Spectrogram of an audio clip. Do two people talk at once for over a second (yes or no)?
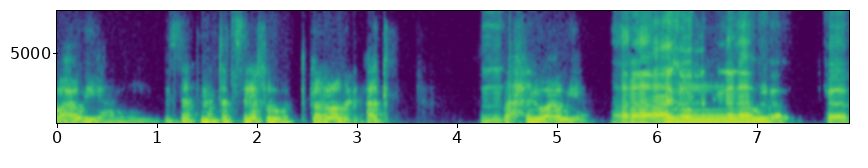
yes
